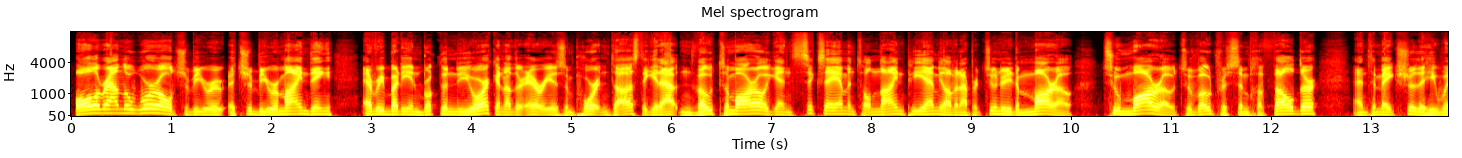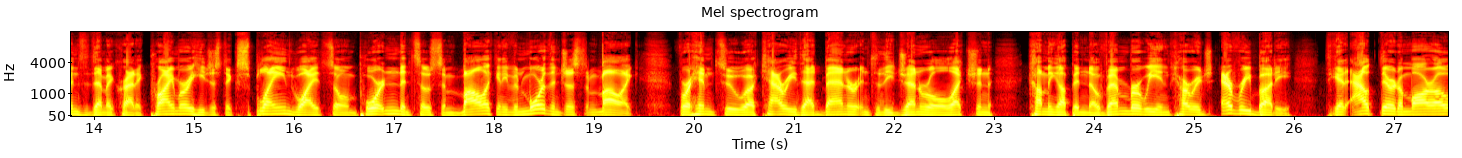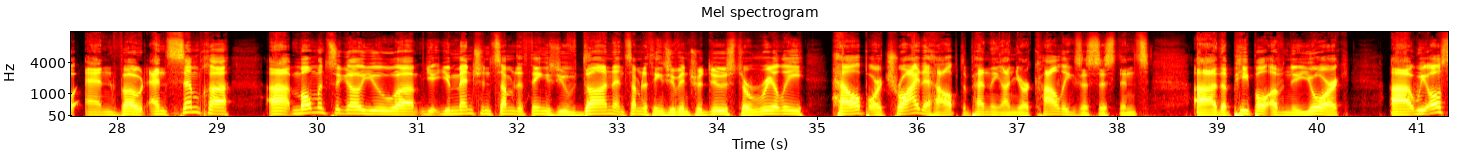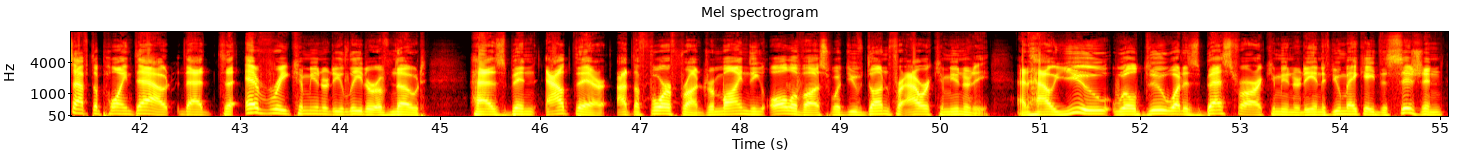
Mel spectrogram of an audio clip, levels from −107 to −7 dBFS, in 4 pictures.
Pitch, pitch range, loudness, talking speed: 120 Hz, 105-130 Hz, -23 LUFS, 200 wpm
